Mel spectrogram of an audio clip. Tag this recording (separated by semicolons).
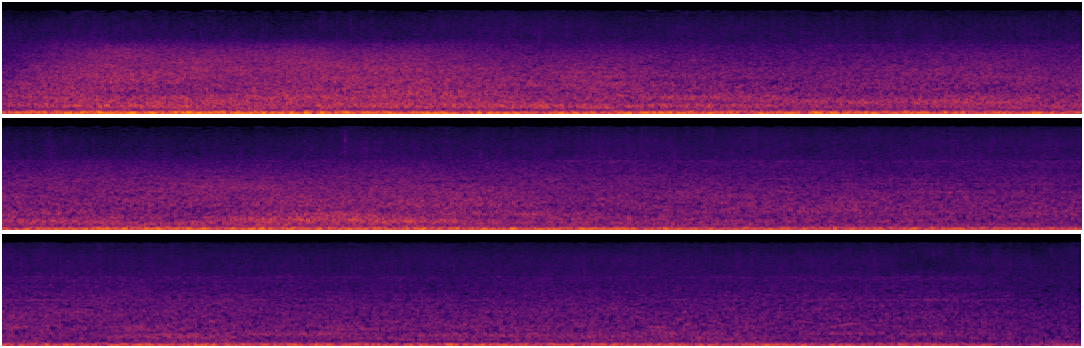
Aircraft; Distant; Exterior; Field-Recording; Flight; Jet; LAX; Plane; Takeoff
